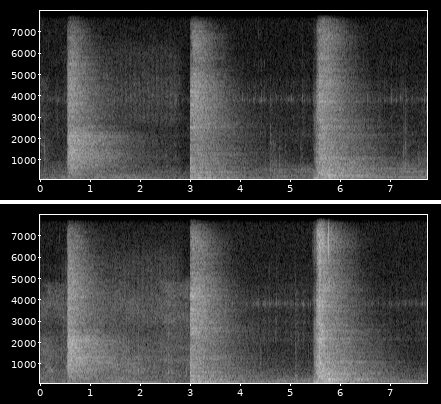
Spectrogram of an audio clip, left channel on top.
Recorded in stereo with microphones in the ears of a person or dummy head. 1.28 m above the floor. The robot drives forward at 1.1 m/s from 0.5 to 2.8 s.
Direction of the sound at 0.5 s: 20° right (ahead or behind).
